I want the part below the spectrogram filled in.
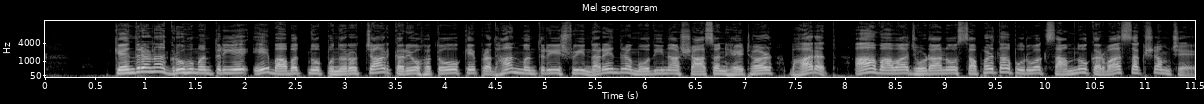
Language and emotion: Gujarati, neutral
